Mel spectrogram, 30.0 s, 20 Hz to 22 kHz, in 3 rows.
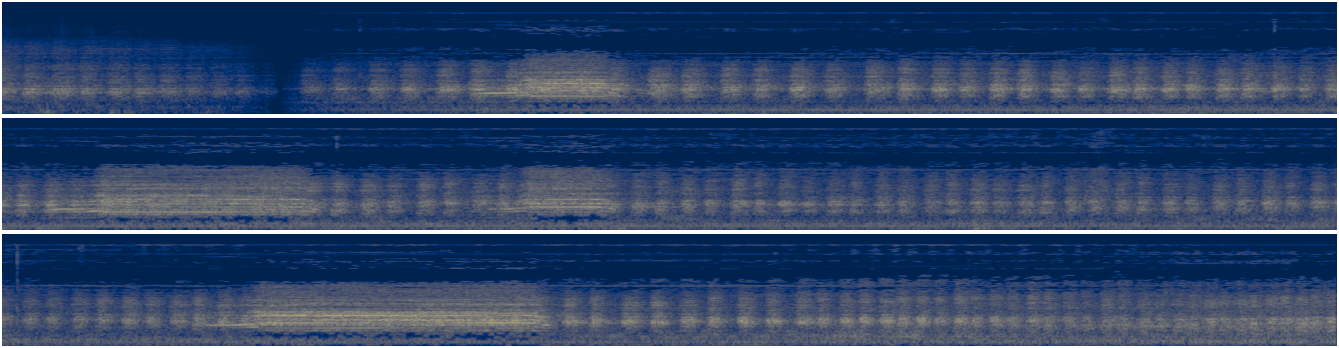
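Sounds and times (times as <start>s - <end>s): model steam locomotive chuffing: 0.0s - 30.0s
locomotive whistle blasts: 3.6s - 4.8s, 10.3s - 12.5s, 13.7s - 14.8s, 21.6s - 24.3s.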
